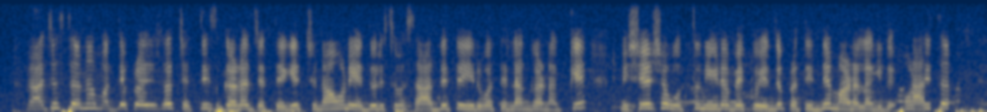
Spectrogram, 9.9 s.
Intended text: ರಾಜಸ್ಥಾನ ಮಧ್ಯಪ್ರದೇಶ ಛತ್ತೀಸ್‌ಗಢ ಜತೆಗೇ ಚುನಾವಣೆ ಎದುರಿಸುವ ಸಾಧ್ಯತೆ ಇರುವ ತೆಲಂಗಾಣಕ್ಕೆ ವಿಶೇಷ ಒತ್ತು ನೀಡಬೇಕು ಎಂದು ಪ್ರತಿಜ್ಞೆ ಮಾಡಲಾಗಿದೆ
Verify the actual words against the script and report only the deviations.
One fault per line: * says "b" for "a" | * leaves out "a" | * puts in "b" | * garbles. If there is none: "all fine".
* garbles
